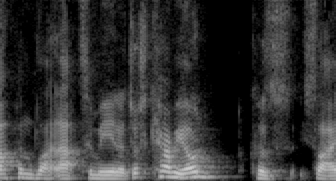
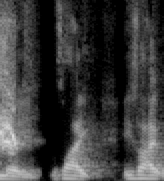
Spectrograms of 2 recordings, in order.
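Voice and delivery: ordinary delivery

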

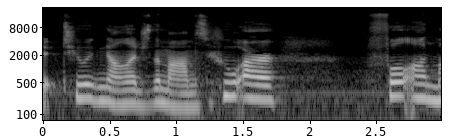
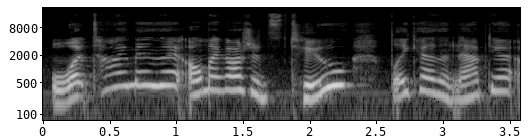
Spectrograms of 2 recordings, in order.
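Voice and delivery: high-pitched startled realization; mock panic; 4 semitones higher than usual. Retelling losing track of time on the trip, flustered and high. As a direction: gasp at the clock, flustered.

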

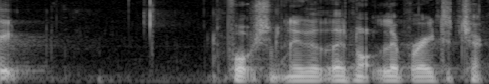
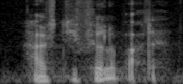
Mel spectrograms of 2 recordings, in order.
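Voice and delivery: whispered quote; 3 semitones higher, 12 dB quieter, much faster than usual. Retold or imitated. Retelling a student's cheeky question to co-host, whispered. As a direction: whisper how did you feel about it. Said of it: "she was like".

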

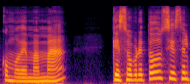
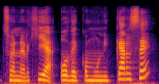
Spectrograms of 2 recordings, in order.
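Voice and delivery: ordinary talk

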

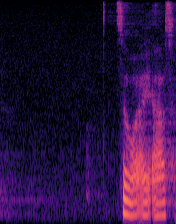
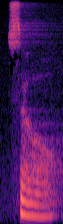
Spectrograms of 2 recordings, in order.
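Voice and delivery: guided meditation. Acted. Host turning listeners' energy inward, guided meditation. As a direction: let each phrase settle before the next.

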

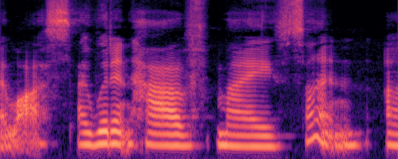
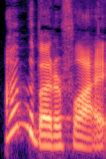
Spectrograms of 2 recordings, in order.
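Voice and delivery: put-on louder, bright little-girl declaration; toddler's proud announcement; 11 dB louder, much faster than usual. Daughter to mother, a loud proud toddler claim. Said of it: "she's like".

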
